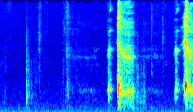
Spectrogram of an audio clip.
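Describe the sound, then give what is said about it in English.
A few coughs: faint short ones at first, then two louder, harsh bursts near the end, with quiet gaps between them. “Oh, the cough, cough, girl.”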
